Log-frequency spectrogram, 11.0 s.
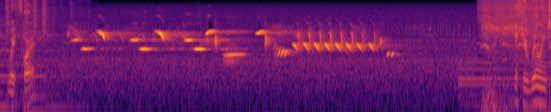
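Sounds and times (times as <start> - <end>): sparrow singing: 1.3 - 8.0.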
